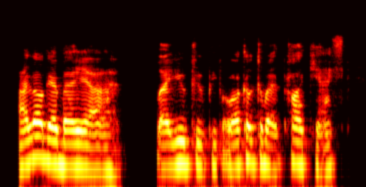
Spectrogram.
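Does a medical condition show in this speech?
Yes: cerebral palsy.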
